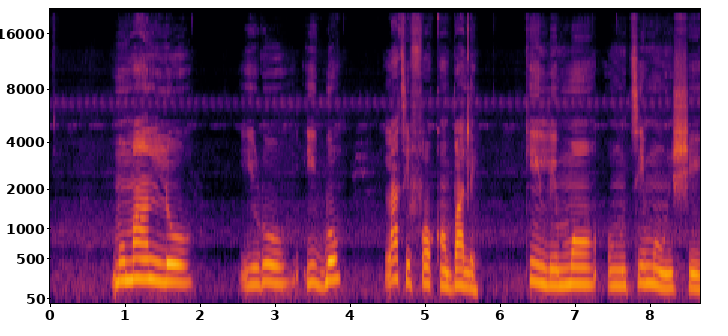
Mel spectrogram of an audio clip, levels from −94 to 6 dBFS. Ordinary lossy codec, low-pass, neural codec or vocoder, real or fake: none; none; none; real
